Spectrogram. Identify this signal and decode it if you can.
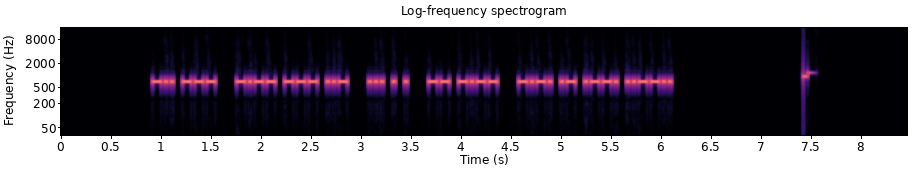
Morse code, heard as a keyed tone, about 40 wpm, 700 Hz. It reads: DO YOU SEE MY CAP?
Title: Sentences from Top 1600 Words 40wpm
